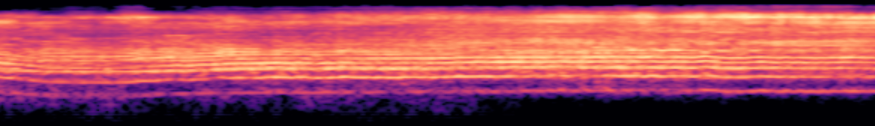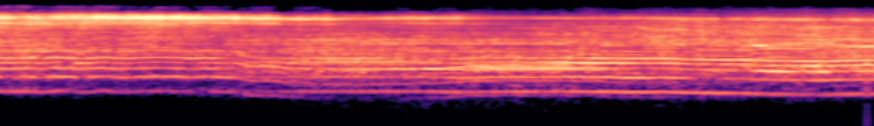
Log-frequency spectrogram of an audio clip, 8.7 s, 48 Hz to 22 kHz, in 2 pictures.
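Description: Ossi F1 RC racing powerboat's engine running at high revs as the boat races across the water. The pitch dips briefly about half a second in and again around six to seven seconds in.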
